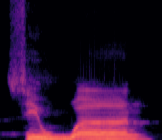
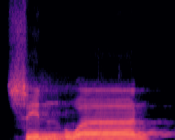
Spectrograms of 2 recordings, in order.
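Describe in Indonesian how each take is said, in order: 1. Bunyi n dihilangkan dan menyatu. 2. Bunyi n diucapkan dengan jelas. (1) "Bukan dibaca siwan" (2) "Maka nunnya dibaca jelas di sini"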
